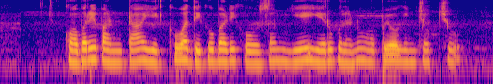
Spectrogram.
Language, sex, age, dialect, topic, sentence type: Telugu, female, 18-24, Utterandhra, agriculture, question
